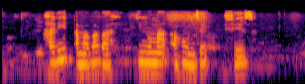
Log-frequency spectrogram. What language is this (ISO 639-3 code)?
kin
